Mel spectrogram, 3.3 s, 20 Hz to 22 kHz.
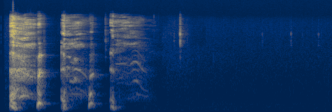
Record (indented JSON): {
  "cough_length": "3.3 s",
  "cough_amplitude": 27366,
  "cough_signal_mean_std_ratio": 0.26,
  "survey_phase": "beta (2021-08-13 to 2022-03-07)",
  "age": "45-64",
  "gender": "Female",
  "wearing_mask": "No",
  "symptom_none": true,
  "smoker_status": "Never smoked",
  "respiratory_condition_asthma": false,
  "respiratory_condition_other": false,
  "recruitment_source": "REACT",
  "submission_delay": "2 days",
  "covid_test_result": "Negative",
  "covid_test_method": "RT-qPCR",
  "influenza_a_test_result": "Negative",
  "influenza_b_test_result": "Negative"
}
